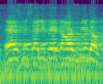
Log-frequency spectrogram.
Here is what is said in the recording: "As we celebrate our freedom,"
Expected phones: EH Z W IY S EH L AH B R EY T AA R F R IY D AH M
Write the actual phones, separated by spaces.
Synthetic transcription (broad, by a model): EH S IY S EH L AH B EY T AA R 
